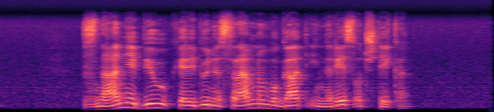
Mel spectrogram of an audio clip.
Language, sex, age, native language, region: Slovenian, male, 50-59, Slovenian, Central Slovenia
